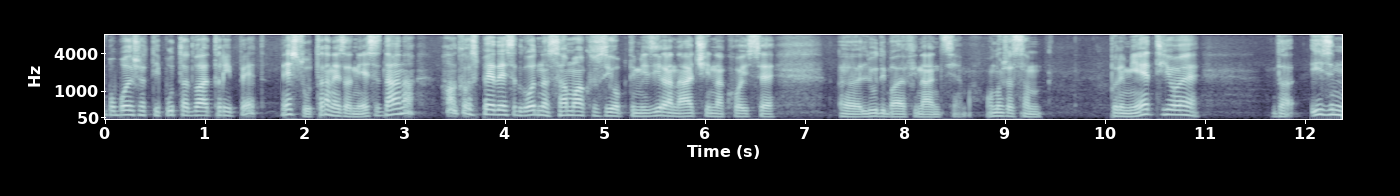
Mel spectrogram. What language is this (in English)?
Croatian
